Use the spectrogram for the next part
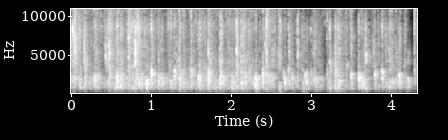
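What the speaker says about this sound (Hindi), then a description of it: "जोरदार प्रभु के लिए ताली बजाइए।" Church congregation clapping for the Lord at a Hindi-language sermon, a dense, steady burst of many hands applauding close by for several seconds with no voices over it.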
